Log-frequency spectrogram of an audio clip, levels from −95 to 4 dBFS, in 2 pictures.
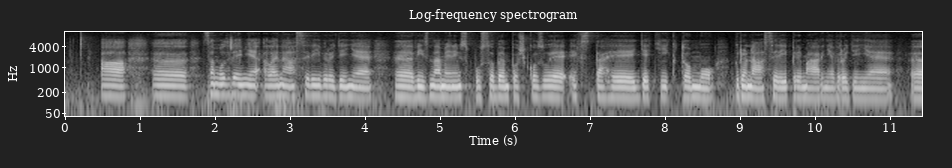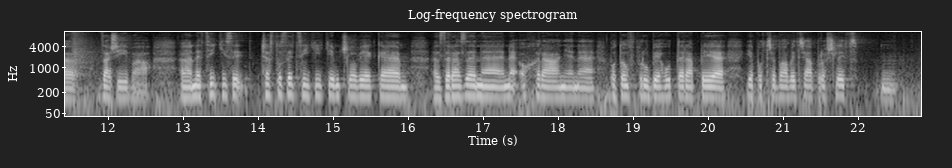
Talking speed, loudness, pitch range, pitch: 115 wpm, -22 LUFS, 140-155 Hz, 145 Hz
